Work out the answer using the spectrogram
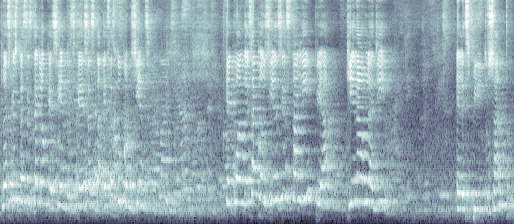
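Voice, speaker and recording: A woman's voice: very high-pitched, moderate pace, long pauses, crowd noise. A middle-aged woman pastor preaching a conversational sermon in church, asking the congregation questions as she goes. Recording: echoey church hall with long reverb.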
